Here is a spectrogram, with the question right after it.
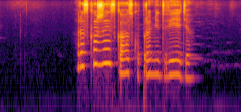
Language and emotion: Russian, sad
